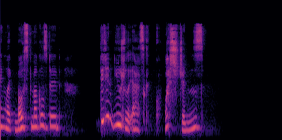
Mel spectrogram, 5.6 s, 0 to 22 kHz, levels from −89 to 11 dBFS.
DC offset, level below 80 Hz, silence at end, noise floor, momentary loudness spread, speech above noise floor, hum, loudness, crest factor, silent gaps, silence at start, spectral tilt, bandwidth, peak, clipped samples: under 0.1%; under -90 dBFS; 1.6 s; under -90 dBFS; 9 LU; over 60 dB; none; -29 LUFS; 18 dB; none; 0 s; -2.5 dB/octave; 12.5 kHz; -12 dBFS; under 0.1%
